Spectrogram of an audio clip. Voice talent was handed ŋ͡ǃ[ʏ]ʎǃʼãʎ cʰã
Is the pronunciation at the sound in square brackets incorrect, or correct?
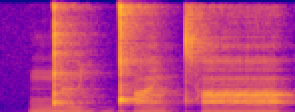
correct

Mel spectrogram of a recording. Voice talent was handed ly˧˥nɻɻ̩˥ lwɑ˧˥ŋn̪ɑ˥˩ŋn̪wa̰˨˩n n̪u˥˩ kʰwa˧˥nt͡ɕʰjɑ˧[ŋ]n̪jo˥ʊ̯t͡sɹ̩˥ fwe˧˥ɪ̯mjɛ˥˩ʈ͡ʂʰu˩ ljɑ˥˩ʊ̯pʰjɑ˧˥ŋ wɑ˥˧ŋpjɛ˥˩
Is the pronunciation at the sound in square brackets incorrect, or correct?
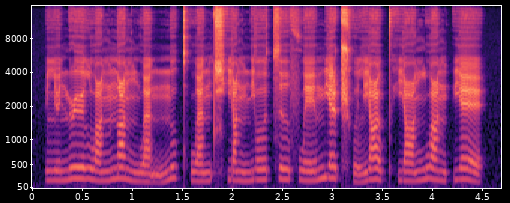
correct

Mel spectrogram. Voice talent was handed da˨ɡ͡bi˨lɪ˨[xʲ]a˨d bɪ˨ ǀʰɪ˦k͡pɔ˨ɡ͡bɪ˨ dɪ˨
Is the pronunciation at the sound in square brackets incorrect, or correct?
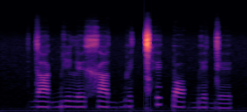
incorrect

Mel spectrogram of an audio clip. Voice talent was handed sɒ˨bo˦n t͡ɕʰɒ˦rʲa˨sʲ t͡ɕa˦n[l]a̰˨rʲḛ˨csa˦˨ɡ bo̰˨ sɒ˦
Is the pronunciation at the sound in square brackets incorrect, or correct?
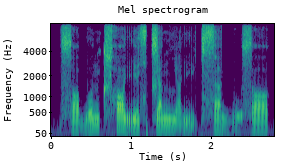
incorrect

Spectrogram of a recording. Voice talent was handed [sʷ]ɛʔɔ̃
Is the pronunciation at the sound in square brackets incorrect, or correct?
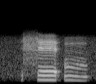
incorrect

